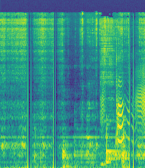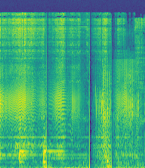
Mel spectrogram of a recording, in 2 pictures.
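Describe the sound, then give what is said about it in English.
The Perseverance rover driving over the surface of Mars: steady, loud grinding and rattling, with sharp metallic clicks at irregular intervals and occasional high squeals from the wheels. No one speaks. “And then here is the sound of Perseverance driving on the surface of Mars.”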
